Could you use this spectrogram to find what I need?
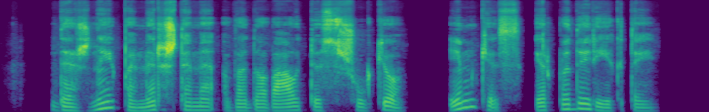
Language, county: Lithuanian, Vilnius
